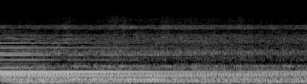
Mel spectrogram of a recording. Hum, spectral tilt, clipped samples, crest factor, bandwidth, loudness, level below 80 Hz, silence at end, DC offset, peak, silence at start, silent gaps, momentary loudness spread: none; -6 dB/octave; under 0.1%; 14 dB; 13.5 kHz; -23 LUFS; -52 dBFS; 0 s; under 0.1%; -10 dBFS; 0 s; none; 6 LU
